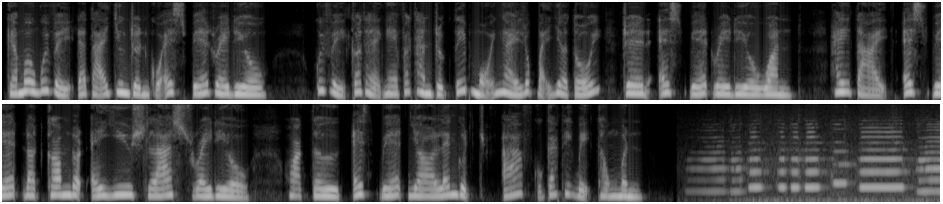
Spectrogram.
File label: vietnamese; recognition of graves of forgotten veterans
